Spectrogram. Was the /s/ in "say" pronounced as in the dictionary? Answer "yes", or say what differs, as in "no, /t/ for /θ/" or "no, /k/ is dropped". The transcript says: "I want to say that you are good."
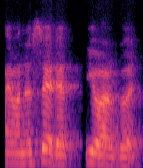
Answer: yes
